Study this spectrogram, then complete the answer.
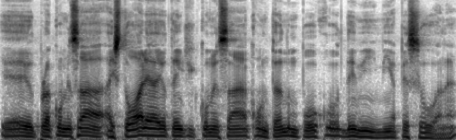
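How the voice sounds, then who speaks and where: A very deep, low-pitched man with lively intonation and hardly any pauses. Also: moderate pace. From southern Brazil, Paraná (São Mateus do Sul area). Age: 60s. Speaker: business owner. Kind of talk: interview storytelling.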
